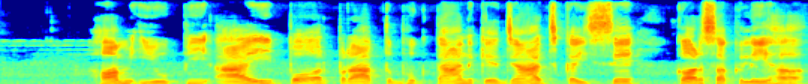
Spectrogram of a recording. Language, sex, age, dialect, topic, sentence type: Magahi, male, 18-24, Western, banking, question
